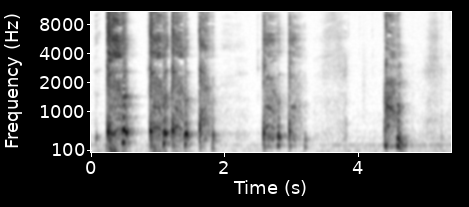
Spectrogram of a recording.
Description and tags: Coughing Young Man (me)
I really had to cough. Recorded with Edirol R-1 & Sennheiser ME66.
ziek, man, growl, verkouden, throat, cold, vocal, guy, ill, male, sick, cough, verkoudheid, coughing, puke, puking, voice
